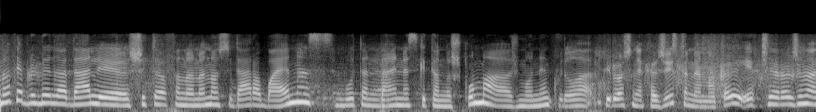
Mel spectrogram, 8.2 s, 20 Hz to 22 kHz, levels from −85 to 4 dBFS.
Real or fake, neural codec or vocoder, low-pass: fake; codec, 16 kHz, 1 kbps, X-Codec, HuBERT features, trained on balanced general audio; 7.2 kHz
